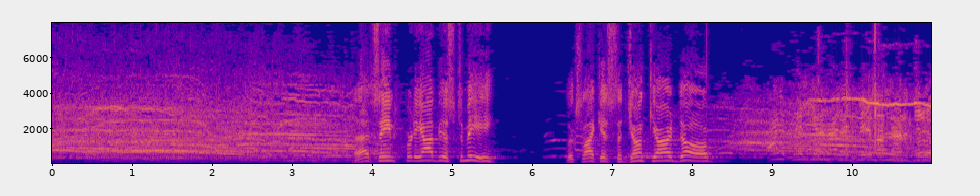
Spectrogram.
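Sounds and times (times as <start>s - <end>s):
arena crowd cheering for a wrestler: 0.0s - 4.3s, 8.1s - 10.9s
speech: 3.8s - 5.6s, 6.4s - 8.4s.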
